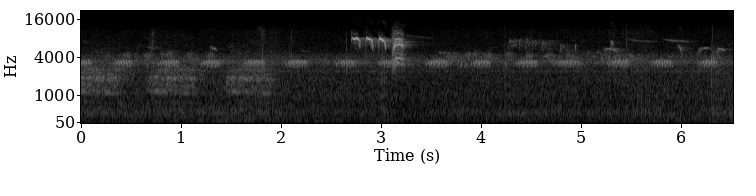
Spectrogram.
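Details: Crickets by a river at sunset in South Korea, a steady train of short high chirps roughly twice a second, with a brief burst of sharp, very high twittering near the middle and a lower pulsed buzz early on.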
